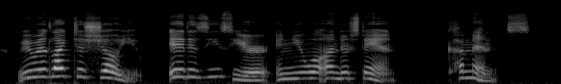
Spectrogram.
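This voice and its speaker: Putting on a robotic character voice, a woman speaks at a high pitch and a moderate pace. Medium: read story. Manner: each word jarringly distinct.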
